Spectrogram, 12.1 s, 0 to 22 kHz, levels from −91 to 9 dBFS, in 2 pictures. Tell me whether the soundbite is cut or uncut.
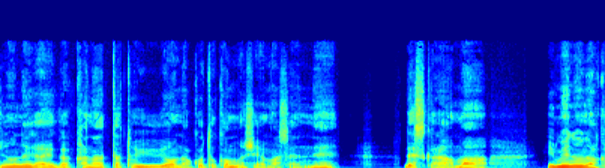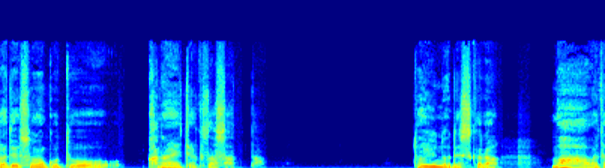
cut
